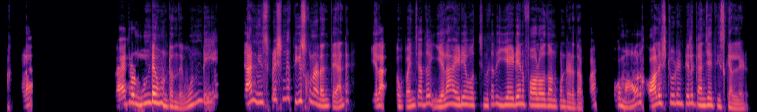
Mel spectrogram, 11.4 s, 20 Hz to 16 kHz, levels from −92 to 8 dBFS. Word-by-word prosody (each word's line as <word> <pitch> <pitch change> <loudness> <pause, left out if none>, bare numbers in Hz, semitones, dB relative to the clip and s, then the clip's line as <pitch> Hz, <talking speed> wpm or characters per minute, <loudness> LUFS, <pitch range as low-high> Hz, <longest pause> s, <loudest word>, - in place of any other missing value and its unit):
అక్కడ - - -6 1.3
బ్యాగ్రౌండ్ 235 -6 +3
ఉండే 255 +2 +8
ఉంటుంది. 150 -9 -2
ఉండి 275 +10 -5 0.5
దాన్ని 290 - +5
ఇన్‌స్పిరేషన్‌గా 350 +7 -1
తీసుకున్నాడు 240 - +2
అంతే. 165 - -3
అంటే - - -5 0.4
ఇలా - - +5 0.2
ఒక 150 - -4
పని 150 +3 0
చేద్దాం, 205 +3 -2 0.2
ఇలా 200 +6 +2
ఐడియా 200 +1 +1
వచ్చింది 175 -1 -7
కదా! 205 +1 -6
ఈ - - -1
ఐడియాని 210 +1 +2
ఫాలో 180 -1 +4
అవుదాం 170 -1 +1
అనుకుంటాడు 145 -6 -5
తప్ప. 115 - -11 0.4
ఒక 180 - -4
మామూలు 140 - -1
కాలేజ్ 230 -1 +6
స్టూడెంట్ 235 -2 -5
వెళ్లి 220 -1 -2
గంజాయి 180 0 +1
తీసుకెళ్ళలేడు. 110 - -4
185 Hz, 165 wpm, -23 LUFS, 155-230 Hz, 1.3 s, ఉండే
